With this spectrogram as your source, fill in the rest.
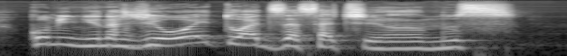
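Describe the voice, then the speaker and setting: Her voice is high-pitched, and she is a woman with lively intonation. The recording is very clean, with a silent background. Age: 60s. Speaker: activist. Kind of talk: interview.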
